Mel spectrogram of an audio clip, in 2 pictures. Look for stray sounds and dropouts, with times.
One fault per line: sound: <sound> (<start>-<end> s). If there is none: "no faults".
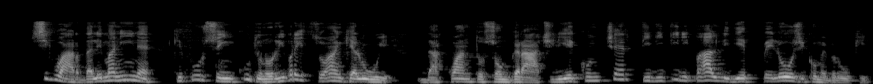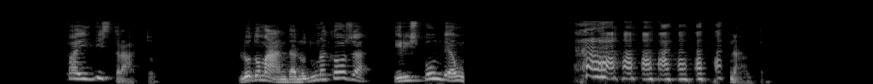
sound: laugh (14.5-16.0 s)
